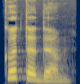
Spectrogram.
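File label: "кӧтӧдӧм", Komi, female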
